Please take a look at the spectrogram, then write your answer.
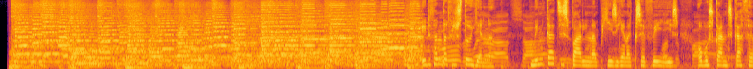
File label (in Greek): spot xmas; ευχές από το κεθεα στροφη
